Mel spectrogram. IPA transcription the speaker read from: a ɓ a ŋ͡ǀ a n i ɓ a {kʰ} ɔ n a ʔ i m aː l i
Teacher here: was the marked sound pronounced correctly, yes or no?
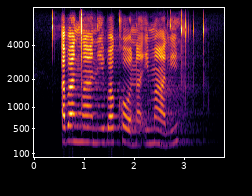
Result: yes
